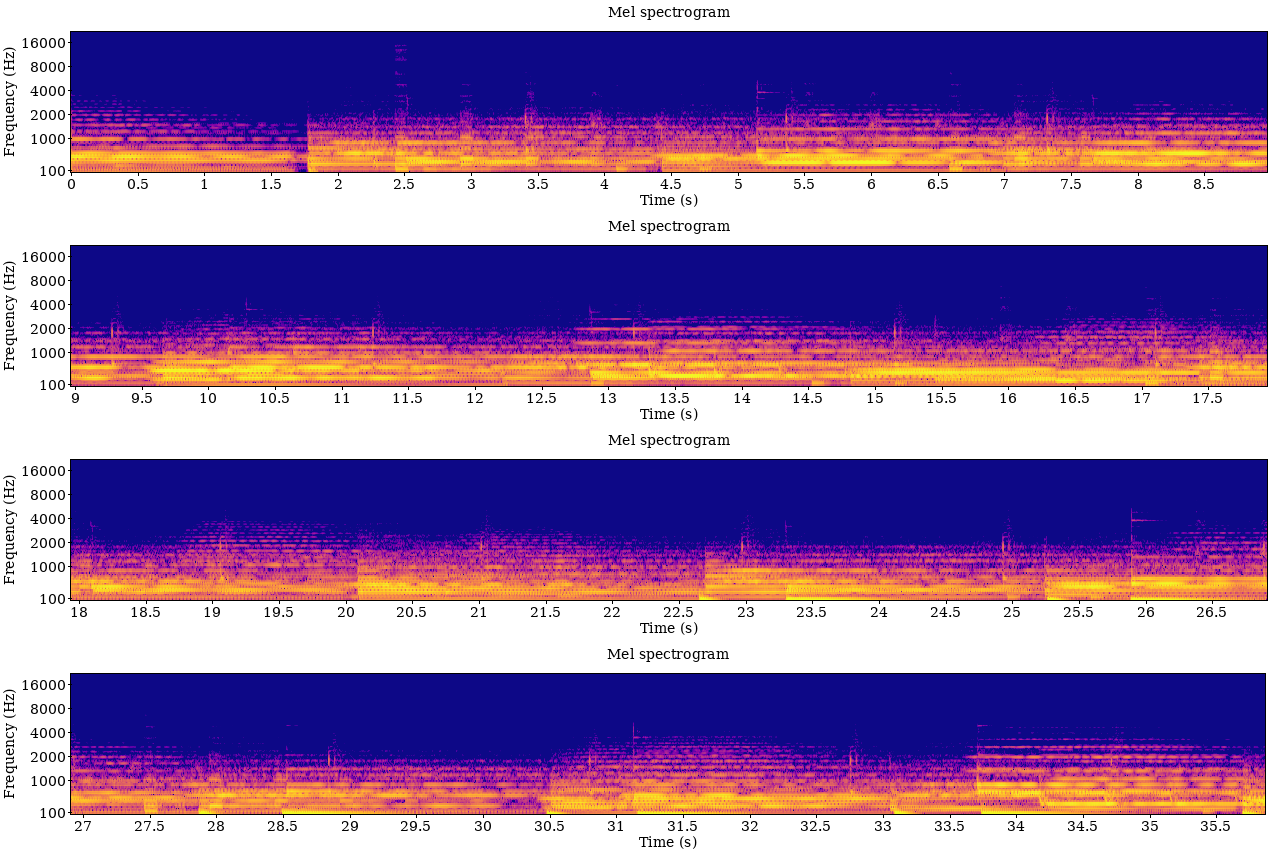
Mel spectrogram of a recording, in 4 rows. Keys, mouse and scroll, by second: 7.5-9.1 typing, 12.4-21.8 drag, 22.6 ctrl+c, 23.0 ctrl+v, 24.8-35.8 drag.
